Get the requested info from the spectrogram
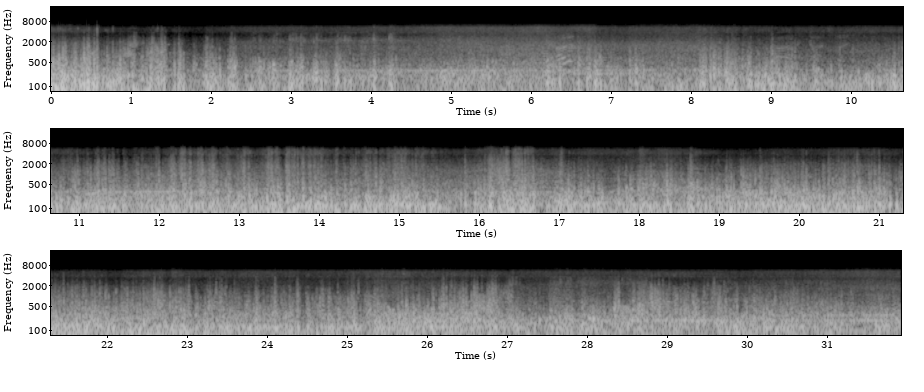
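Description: Fast open tour boat running at speed through churning tidal rapids: a steady engine drone under heavy wind buffeting on the microphone and rushing white water.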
